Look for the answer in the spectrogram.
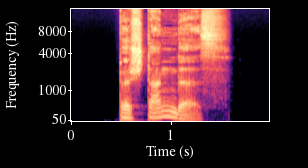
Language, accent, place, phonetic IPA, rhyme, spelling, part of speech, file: German, Germany, Berlin, [bəˈʃtandəs], -andəs, Bestandes, noun, De-Bestandes.ogg
- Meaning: genitive singular of Bestand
